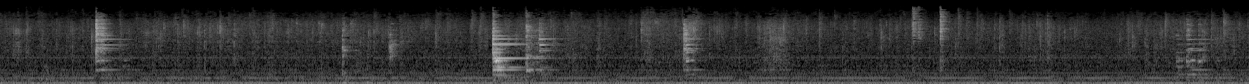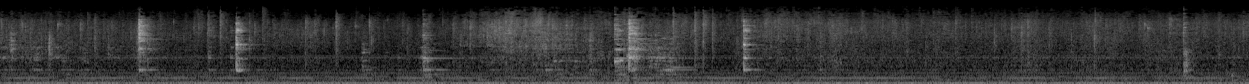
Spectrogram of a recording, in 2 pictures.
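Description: Cauliflower fritters frying in oil in a skillet, a steady sizzle throughout. A metal utensil clicks and scrapes against the pan about a dozen times as the fritters are worked.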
